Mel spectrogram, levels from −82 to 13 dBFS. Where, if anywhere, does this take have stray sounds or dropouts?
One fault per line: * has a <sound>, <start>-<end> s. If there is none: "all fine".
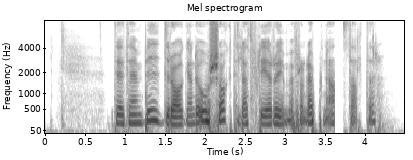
* has a dropout, 3.6-3.7 s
